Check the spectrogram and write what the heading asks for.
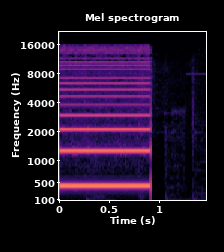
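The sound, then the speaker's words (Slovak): A single steady telephone ringback tone, heard as Europa 2 radio presenters call a listener, sounds loudly for almost a second, a flat electronic beep with a bright harmonic buzz, then cuts off abruptly into near silence. “nám neostáva nič iné, iba zavolať Romankinej cére”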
